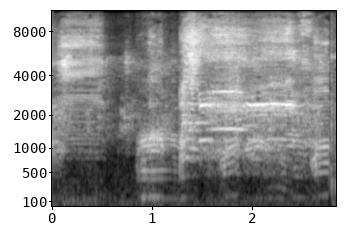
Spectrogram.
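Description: Ducks at a resort campsite with tents in a mango orchard honk and quack in short overlapping calls, close and fairly loud, with no talk over them.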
